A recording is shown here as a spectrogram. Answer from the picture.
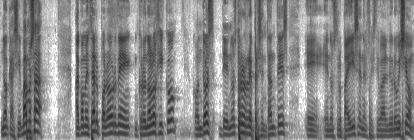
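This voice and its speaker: A man speaks at a moderate pace against a quiet background. His fairly high voice carries lively intonation. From Murcia, Spain; Spain. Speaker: radio host. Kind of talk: moderated talk. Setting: stage with audience. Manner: halting. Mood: relaxed, jokey. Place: hall. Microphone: handheld.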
